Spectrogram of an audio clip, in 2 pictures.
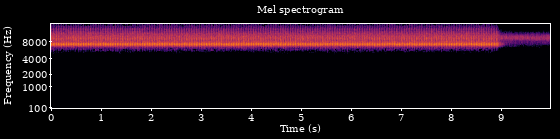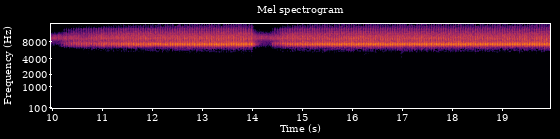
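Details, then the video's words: Steady high-pitched insect chorus of grasshoppers, a dense shimmering trill pulsing roughly four times per second, with two short gaps where the sound dips away and then slowly rebuilds. "Grass Hopper Sounds"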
